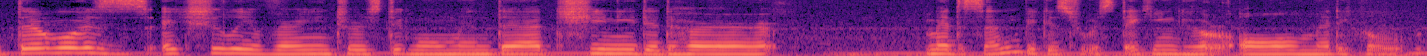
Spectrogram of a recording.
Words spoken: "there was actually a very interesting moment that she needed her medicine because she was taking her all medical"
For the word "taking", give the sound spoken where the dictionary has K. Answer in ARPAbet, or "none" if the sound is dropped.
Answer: K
